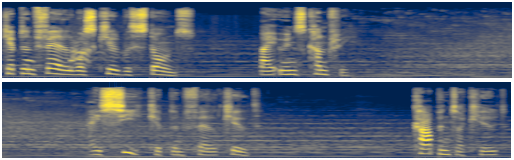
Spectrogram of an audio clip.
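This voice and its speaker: A woman playing a Fuegian native who gives testimony in halting broken English in a radio play. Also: medium pitch, natural voice. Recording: voice over prominent music bed. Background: music.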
